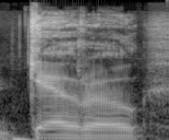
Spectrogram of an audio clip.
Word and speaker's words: Gero: son of Dr guerro Dr guerro is the proper way to say Dr gero's name like we know that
